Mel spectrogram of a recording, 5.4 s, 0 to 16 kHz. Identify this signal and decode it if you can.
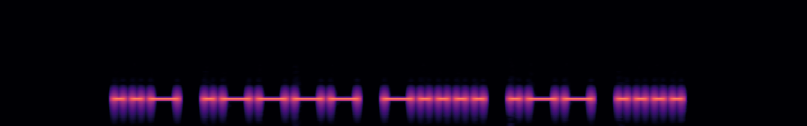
Morse code, heard as a keyed tone, about 20 wpm, 700 Hz. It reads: U16WH
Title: Five Challenging Letter-Number Combinations 20wpm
